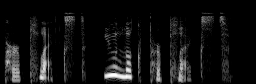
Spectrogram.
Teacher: the X letter is a k and an S and the e d ending sounds like a t so all of this is this perplexed you look perplexed Grudge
